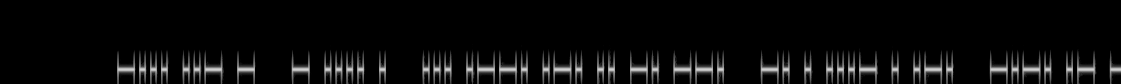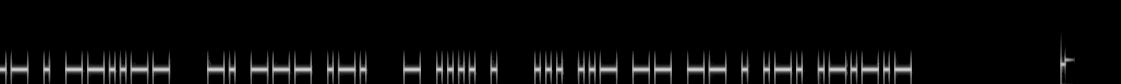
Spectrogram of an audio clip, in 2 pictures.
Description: Morse code, heard as a keyed tone, about 22 wpm, 700 Hz. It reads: BUT THE SPRING NEVER CAME, NOR THE SUMMER.
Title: Sentences from Top 1500 Words 22wpm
